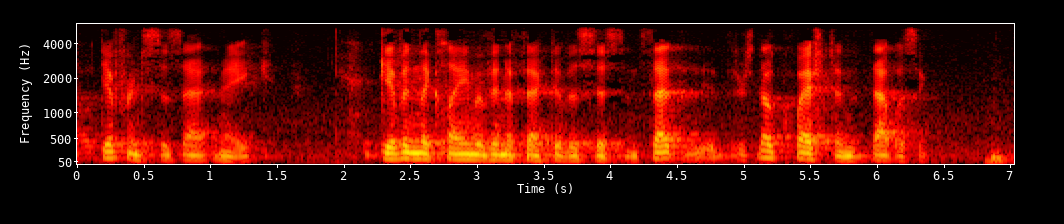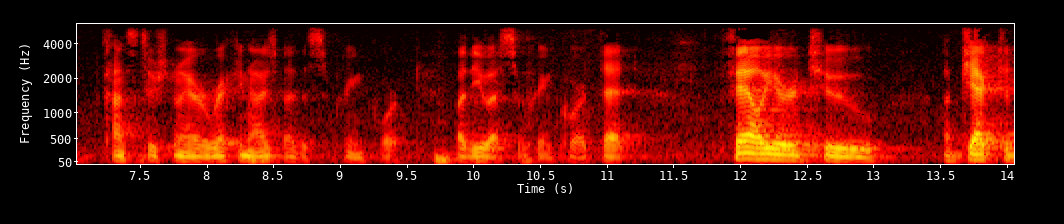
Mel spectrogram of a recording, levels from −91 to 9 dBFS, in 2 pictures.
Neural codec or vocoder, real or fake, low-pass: none; real; 5.4 kHz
